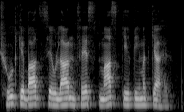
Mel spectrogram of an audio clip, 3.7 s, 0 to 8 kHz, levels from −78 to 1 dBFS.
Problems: constant background noise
